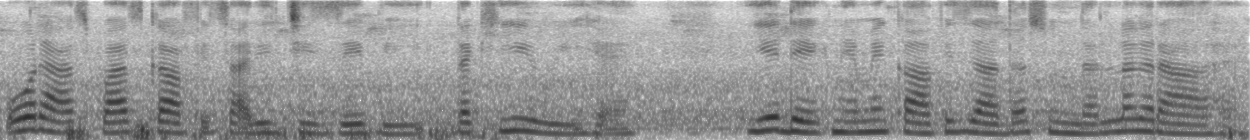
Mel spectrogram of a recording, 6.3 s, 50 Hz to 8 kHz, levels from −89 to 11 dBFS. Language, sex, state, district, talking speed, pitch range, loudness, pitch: Hindi, female, Rajasthan, Jaipur, 180 wpm, 195-230 Hz, -18 LUFS, 215 Hz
